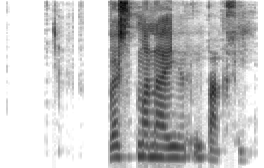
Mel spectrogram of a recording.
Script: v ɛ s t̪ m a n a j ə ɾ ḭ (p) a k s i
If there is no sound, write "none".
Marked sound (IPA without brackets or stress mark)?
p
